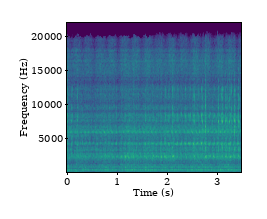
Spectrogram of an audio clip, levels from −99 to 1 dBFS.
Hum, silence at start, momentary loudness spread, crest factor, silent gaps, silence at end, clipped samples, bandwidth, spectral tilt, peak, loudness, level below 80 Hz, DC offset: none; 0 s; 7 LU; 22 dB; none; 0 s; under 0.1%; over 20 kHz; 0.5 dB/octave; -12 dBFS; -32 LUFS; -60 dBFS; under 0.1%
